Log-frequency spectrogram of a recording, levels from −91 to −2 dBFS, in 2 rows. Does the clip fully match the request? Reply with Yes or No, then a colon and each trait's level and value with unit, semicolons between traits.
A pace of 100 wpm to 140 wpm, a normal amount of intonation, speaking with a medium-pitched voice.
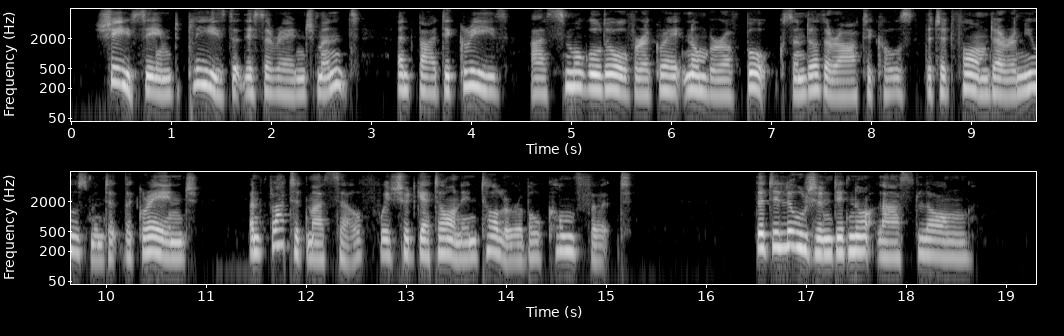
Yes: slow, 135 wpm; average, 3.5 semitones; medium, 175 Hz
